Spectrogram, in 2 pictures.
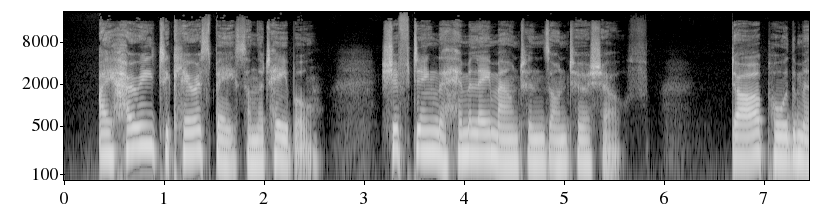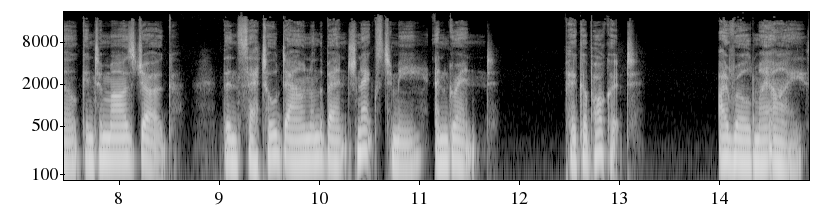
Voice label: Audiobook, Spanish, sultry and rhythmic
